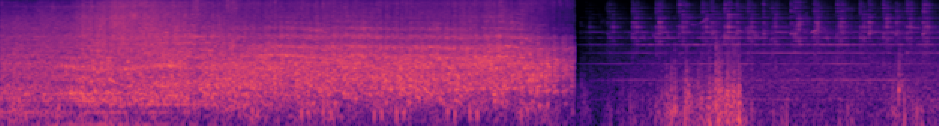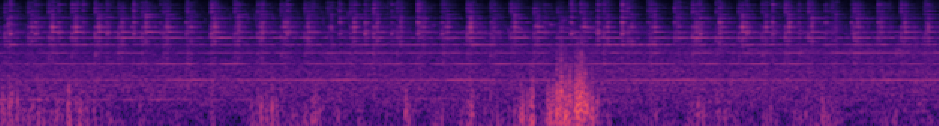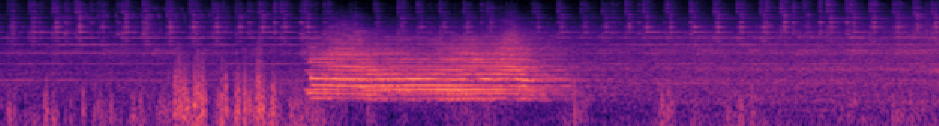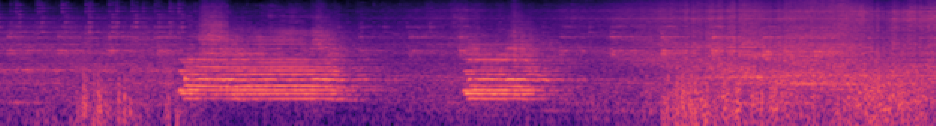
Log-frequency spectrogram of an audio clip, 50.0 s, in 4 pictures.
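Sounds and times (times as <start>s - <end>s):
train wheels rushing on rail: 0.0s - 7.7s, 25.1s - 50.0s.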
